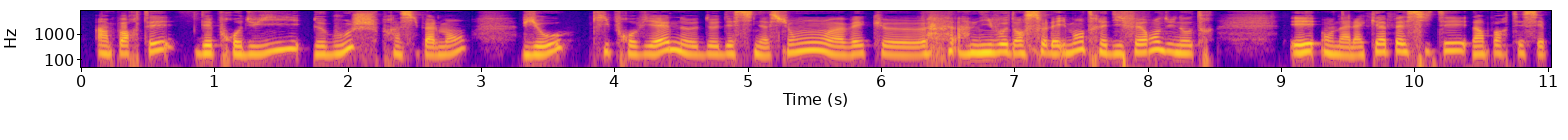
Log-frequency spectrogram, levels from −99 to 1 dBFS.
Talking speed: 145 wpm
